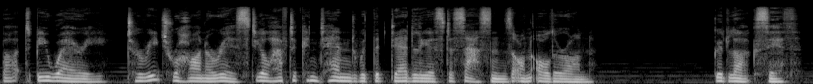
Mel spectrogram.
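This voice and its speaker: A woman's voice: sits low, steady tone, unhurried, darkish tone, soft background music. An actress playing a scheming, gossip-loving noblewoman in a sci-fi video game, polished and conspiratorial. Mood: cautioning.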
